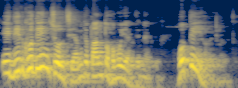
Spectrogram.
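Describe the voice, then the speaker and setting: A man's voice: high-pitched, wildly swooping pitch, brisk, dark tone, dull audio. A man who heads a school, speaking in an insistent, emphatic way and repeating his key points. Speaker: school headmaster. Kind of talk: conversational interview. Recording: roomy sound.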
